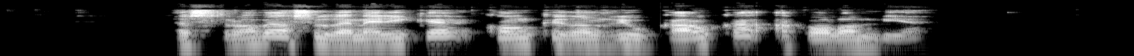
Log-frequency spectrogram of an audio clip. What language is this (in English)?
Catalan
